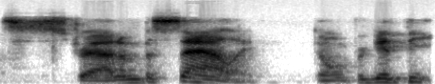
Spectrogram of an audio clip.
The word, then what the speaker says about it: basale: all right the stratum basale i say basale because this yes the e is silent but i say it so you know how to spell it stratum basale don't forget the e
